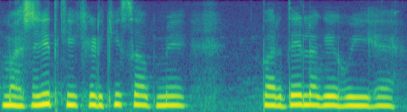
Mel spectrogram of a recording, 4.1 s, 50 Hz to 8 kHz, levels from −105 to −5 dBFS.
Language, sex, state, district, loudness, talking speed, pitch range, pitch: Hindi, female, Jharkhand, Ranchi, -12 LUFS, 130 wpm, 230-250 Hz, 240 Hz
